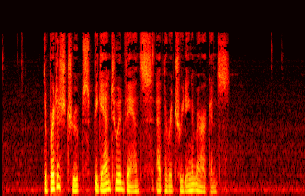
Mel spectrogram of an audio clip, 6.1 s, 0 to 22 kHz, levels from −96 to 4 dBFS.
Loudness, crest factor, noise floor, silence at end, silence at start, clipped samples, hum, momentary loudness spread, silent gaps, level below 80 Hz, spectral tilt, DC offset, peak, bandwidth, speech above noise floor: -25 LUFS; 24 dB; -63 dBFS; 1.55 s; 0.85 s; under 0.1%; none; 15 LU; none; -52 dBFS; -5.5 dB/octave; under 0.1%; -2 dBFS; 11.5 kHz; 39 dB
